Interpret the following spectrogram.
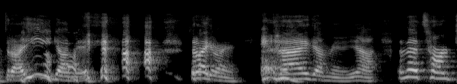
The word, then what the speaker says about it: Tráigame: Accent on the A or the I? On the A. Tráigame. On the I. Otherwise, it would be tráigame. Sounds like a True, horn. true, true. Sounds like a horn.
